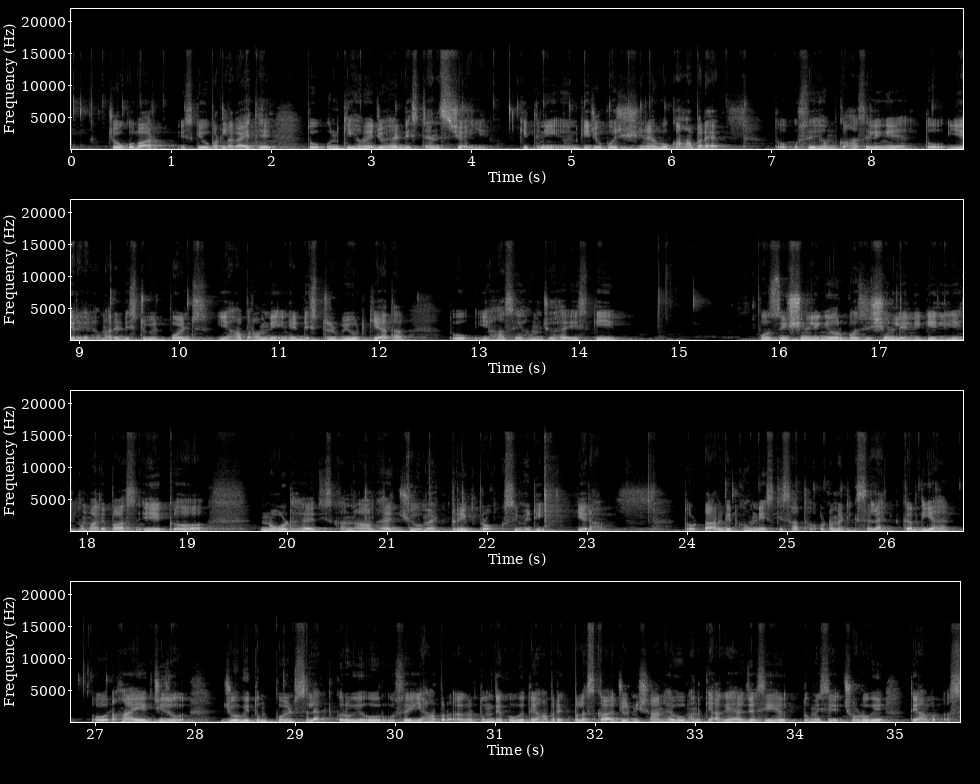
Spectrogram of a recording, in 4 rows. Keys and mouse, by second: 0.2-9.2 middle drag, 9.2 click, 11.2-14.3 middle drag, 14.7 drag, 24.6-28.8 middle drag, 28.8 click.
